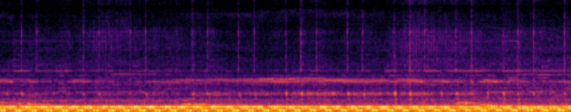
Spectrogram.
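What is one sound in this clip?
A steady electronic drone hums beneath the beat.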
